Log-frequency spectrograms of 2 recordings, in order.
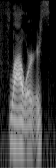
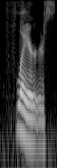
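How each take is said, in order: First: The word is said in a standard accent. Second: The word is said in a Pennsylvania accent.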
